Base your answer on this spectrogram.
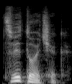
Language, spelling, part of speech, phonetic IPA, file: Russian, цветочек, noun, [t͡svʲɪˈtot͡ɕɪk], Ru-цветочек.ogg
- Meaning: diminutive of цвето́к (cvetók): (small) flower, blossom, floweret, floret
